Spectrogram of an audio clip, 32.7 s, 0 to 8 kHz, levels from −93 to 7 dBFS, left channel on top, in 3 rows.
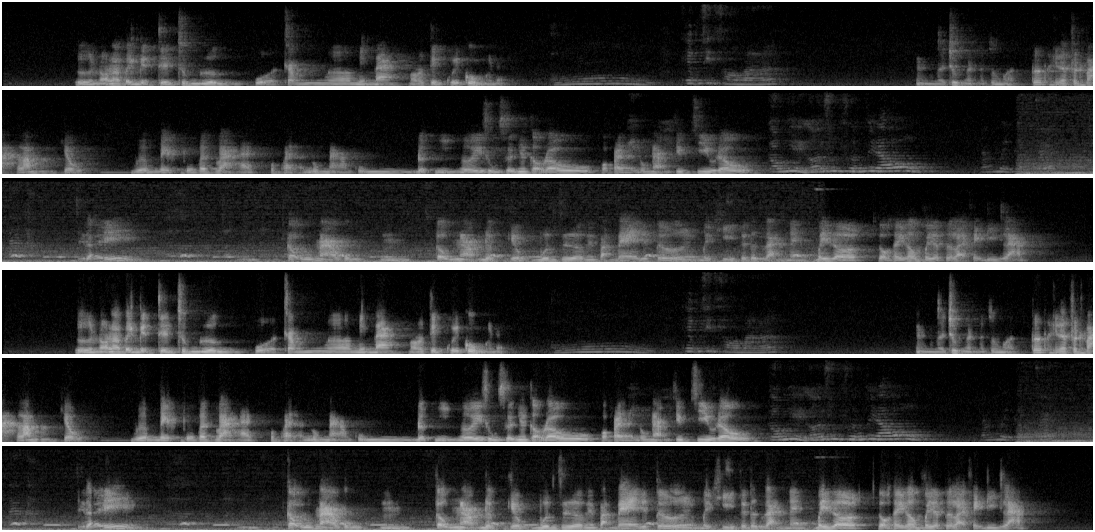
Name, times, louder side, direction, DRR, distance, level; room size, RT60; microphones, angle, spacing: voice 1, 0.7-5.0 9.1-11.8 12.2-18.4 22.6-23.3 24.3-24.4 24.7-32.0, right 5 dB, 85° right, 13 dB, 0.5 m, -32 dB
voice 2, 5.5-7.8 11.9-12.2 17.2-17.6 18.6-20.2 20.7-22.7 23.4-24.9, equal, 35° left, -5 dB, 6.2 m, -53 dB
sound 1, 21.0-30.1, right 1 dB, 75° left, 1.7 m, -43 dB
27.0 x 9.2 x 4.1 m, 0.82 s
head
